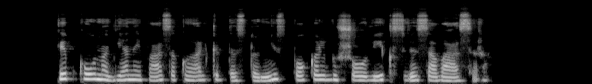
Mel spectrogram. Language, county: Lithuanian, Klaipėda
